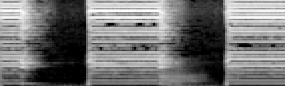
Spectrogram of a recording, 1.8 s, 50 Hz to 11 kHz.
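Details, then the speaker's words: Homemade cheap motorcycle anti-theft alarm sounding through the horn when the ignition key is switched on; loud shrill tone in bursts about every 0.85 seconds with falling sweep; working as intended. "Jadi ini seperti ini ya. Jadi kalau ini kita hidupkan langsung dia bunyi alarm."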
